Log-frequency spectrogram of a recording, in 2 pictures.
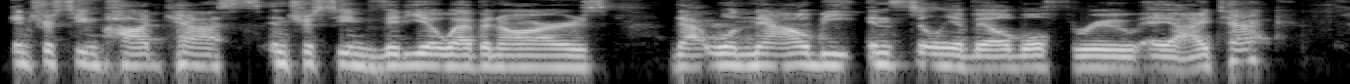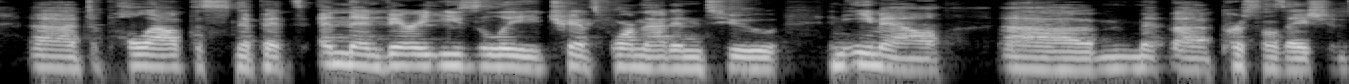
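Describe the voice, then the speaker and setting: A man's voice: medium pitch, little pitch movement, moderate pace, a bit bright. A middle-aged man, a company CEO, speaking casually as a guest on a business podcast, with frequent fillers and restarts.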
